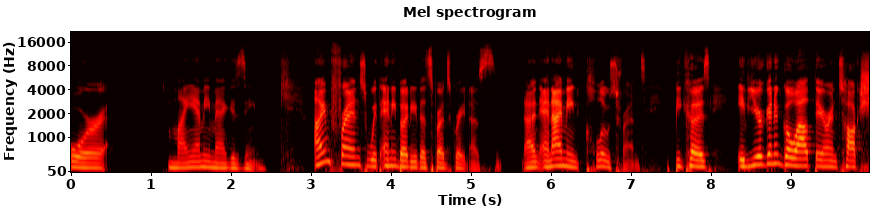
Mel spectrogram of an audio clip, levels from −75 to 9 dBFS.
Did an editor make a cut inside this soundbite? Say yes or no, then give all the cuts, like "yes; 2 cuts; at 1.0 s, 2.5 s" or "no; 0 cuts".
yes; 1 cut; at 3.0 s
